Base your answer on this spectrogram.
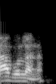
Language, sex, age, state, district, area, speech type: Marathi, male, 18-30, Maharashtra, Yavatmal, rural, conversation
